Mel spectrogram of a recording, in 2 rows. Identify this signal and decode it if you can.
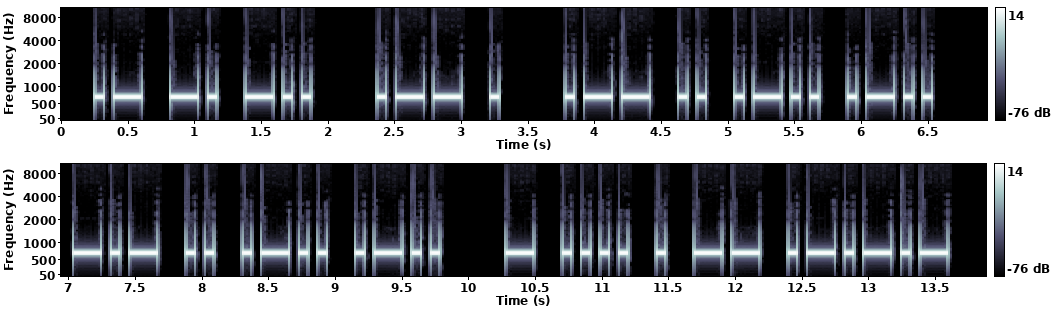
Morse code, heard as a keyed tone, about 17 wpm, 700 Hz. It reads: AND WE WILL KILL THEM.
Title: Sentences from Top 1400 Words 17wpm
